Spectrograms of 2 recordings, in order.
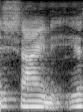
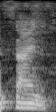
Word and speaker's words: sign: उच्चारण हो रहा है, GN में न का उच्चारण करना होता है, LK में क का उच्चारण करना होता है, LM में जो है म का उच्चारण करना होता है, MN में म का उच्चारण करना होता है। ये देखिए यहाँ पर DG में एक वर्ड ले लेते हैं लॉज, ठीक है, LODG, लॉज। GN में ले लेते हैं शाइन, SIGN, शाइन।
